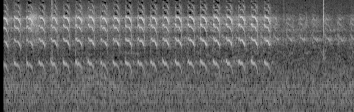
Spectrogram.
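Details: Eurasian wryneck at an artificial nest box, one of two calling nearby (possibly two males), gives a fast run of nasal, ringing 'quee-quee-quee' notes for about four seconds, then falls quiet over a low background rumble.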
